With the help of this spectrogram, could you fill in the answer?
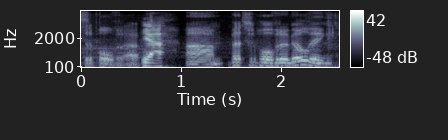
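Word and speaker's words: Sepulveda: pronounce it wrong now I know how to pronounce sea yeah I used to say sea it is not that it's seula yeah um but Spa building and it's the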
